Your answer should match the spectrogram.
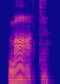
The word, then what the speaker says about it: Mott: Here comes the Mott envelope. Pronounced like doormat.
